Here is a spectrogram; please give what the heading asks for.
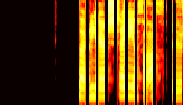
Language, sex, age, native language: Icelandic, female, 11, Icelandic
